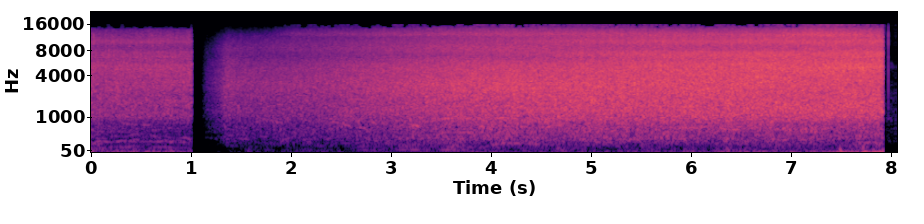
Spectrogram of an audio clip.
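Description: A chorus of cicadas, a dense, even high hiss like white noise. It swells steadily for several seconds after a brief dropout about a second in, then cuts off abruptly near the end.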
